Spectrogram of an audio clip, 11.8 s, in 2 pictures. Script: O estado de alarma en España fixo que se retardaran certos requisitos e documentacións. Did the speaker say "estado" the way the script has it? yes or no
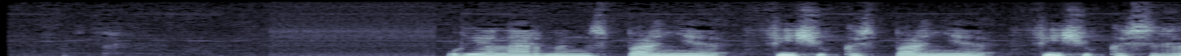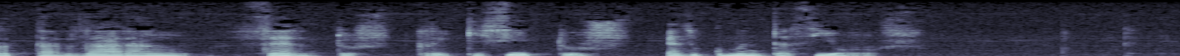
no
